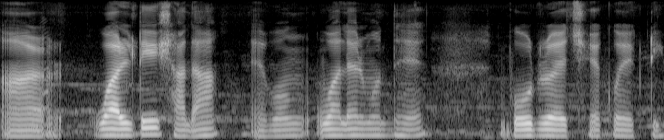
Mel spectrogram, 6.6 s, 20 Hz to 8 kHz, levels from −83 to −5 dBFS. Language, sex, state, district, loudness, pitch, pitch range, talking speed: Bengali, male, Tripura, Unakoti, -23 LUFS, 130 Hz, 125-145 Hz, 100 wpm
